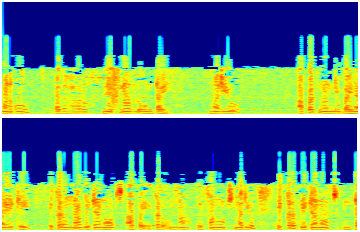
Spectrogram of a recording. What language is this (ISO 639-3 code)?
tel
